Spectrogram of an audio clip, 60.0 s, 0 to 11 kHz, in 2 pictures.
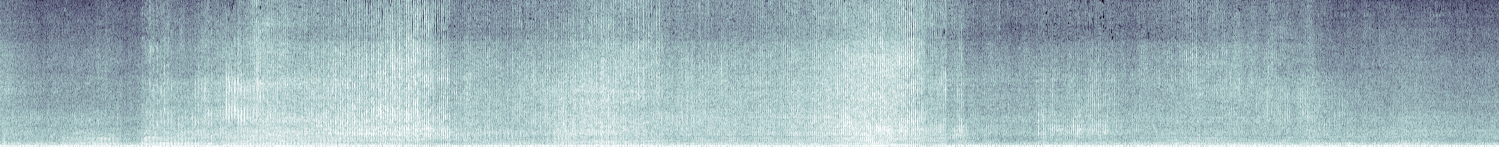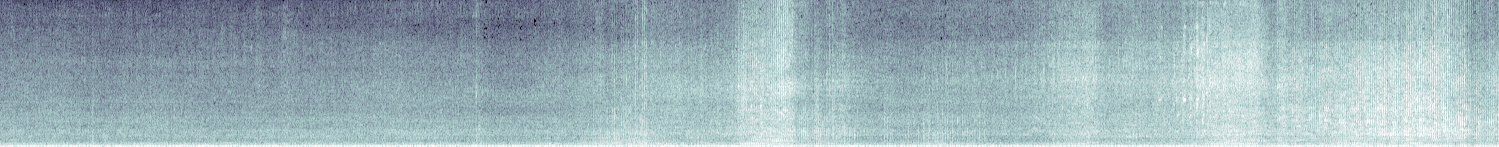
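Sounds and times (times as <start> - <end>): go-kart engines running: 2.4 - 27.6, 41.0 - 59.9.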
